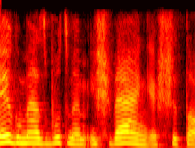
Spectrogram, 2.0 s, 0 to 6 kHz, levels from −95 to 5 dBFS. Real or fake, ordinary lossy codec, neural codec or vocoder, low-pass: real; AAC, 48 kbps; none; 5.4 kHz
